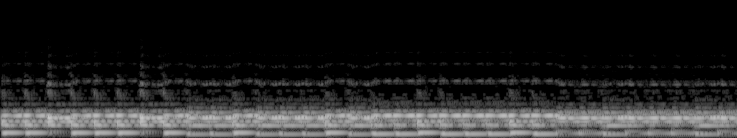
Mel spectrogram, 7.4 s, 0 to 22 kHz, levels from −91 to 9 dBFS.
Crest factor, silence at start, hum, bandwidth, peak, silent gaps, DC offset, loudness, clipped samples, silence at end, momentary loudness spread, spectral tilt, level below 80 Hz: 14 dB; 0 s; none; 2.1 kHz; -8 dBFS; none; under 0.1%; -23 LUFS; under 0.1%; 0 s; 3 LU; -14 dB/octave; -70 dBFS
